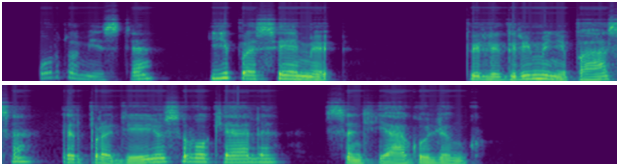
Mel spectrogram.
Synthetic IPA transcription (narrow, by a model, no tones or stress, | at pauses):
ʊɾt̪oːmʲiɛsʲt̪ʲɛ | jiːpɐsʲeːmʲe | pʲɪlʲɪɡɾʲɪmʲɪnʲiːpɑːsɑː | ɪɾpɾɐd̪ʲeːjoːsɑːʋoːkʲæːlʲɛ | sɐnʲt̪ʲɪjæːɡoːlʲɪŋk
